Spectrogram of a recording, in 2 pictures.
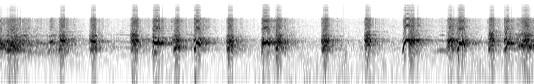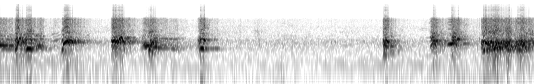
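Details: Neighbours' dogs being loud in the snow as other dogs play nearby: fast, irregular barking from more than one dog, a short lull near the end, then renewed rapid barks.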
